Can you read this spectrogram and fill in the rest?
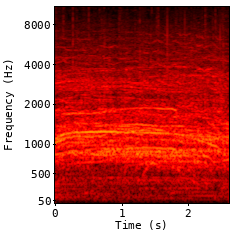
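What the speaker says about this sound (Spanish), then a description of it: "El público estalló en aplausos cuando llegó a la cima" A large crowd cheers and applauds as Alex reaches the top of Taipei 101 after climbing without ropes or safety nets, a continuous roar of voices and whoops with clapping mixed in.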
